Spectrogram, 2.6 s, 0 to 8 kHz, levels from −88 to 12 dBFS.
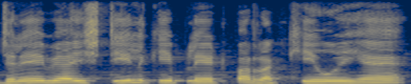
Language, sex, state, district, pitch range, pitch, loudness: Hindi, male, Uttar Pradesh, Shamli, 165-185 Hz, 180 Hz, -13 LUFS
